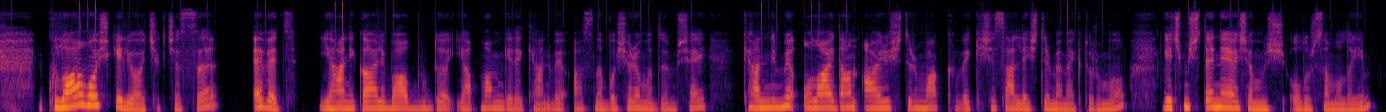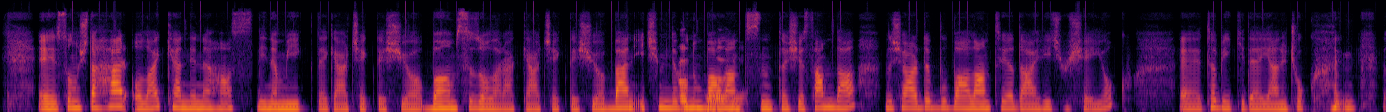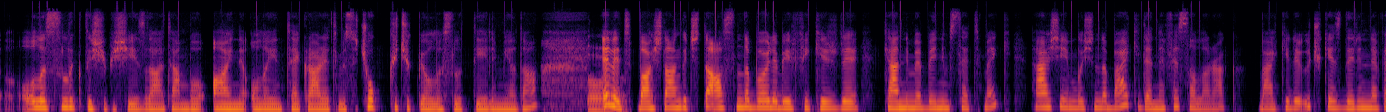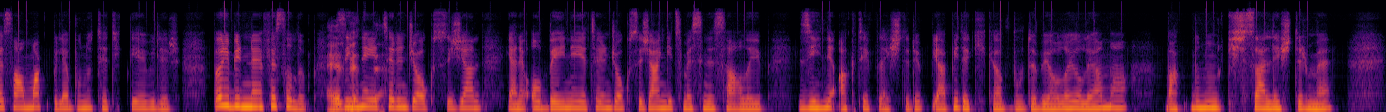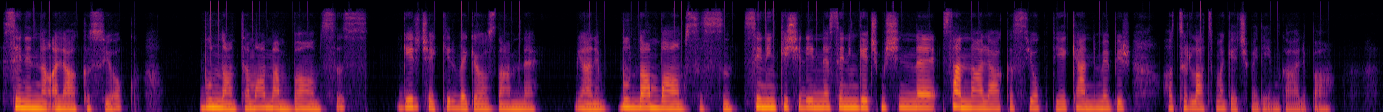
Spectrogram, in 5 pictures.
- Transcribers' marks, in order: static; distorted speech; other background noise
- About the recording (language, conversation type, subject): Turkish, advice, Reddedilmeyi kişisel bir başarısızlık olarak görmeyi bırakmak için nereden başlayabilirim?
